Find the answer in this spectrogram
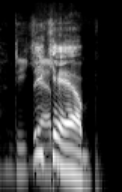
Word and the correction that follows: DeKalb: DeKalb. – DeKalb.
